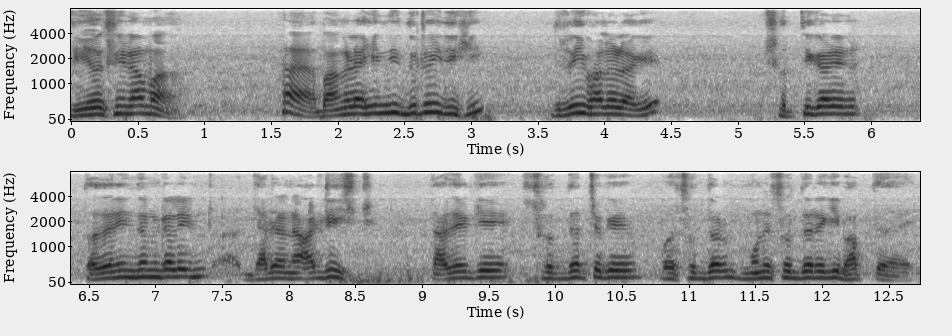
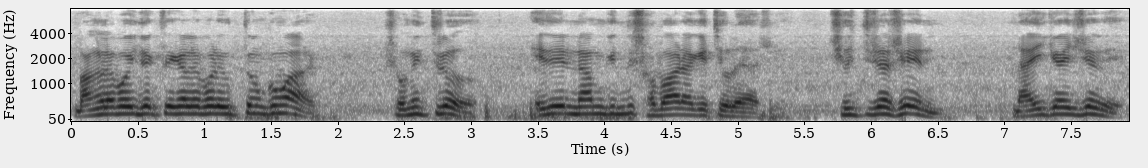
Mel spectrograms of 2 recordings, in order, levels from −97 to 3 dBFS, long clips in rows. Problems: none marked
